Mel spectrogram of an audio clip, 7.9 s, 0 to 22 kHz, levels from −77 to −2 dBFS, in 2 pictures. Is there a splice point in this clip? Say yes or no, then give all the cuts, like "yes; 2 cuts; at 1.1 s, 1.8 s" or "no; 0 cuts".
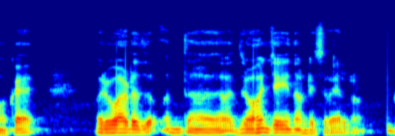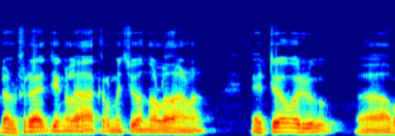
yes; 1 cut; at 3.8 s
